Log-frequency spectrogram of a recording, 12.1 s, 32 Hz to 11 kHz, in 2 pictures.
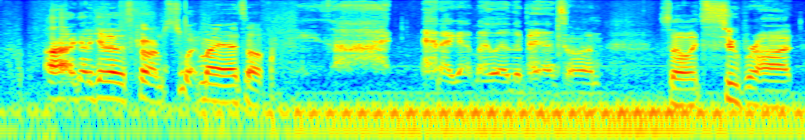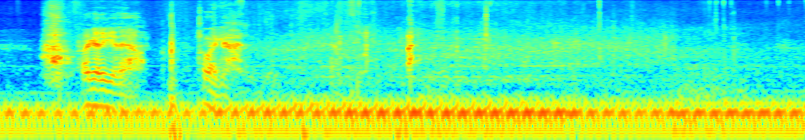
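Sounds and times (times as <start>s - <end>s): car engine low rumble: 0.0s - 12.0s.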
